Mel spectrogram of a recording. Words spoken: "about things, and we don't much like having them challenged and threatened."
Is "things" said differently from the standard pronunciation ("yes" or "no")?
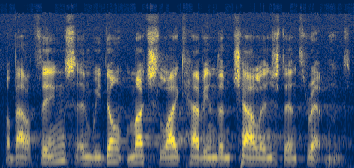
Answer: no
